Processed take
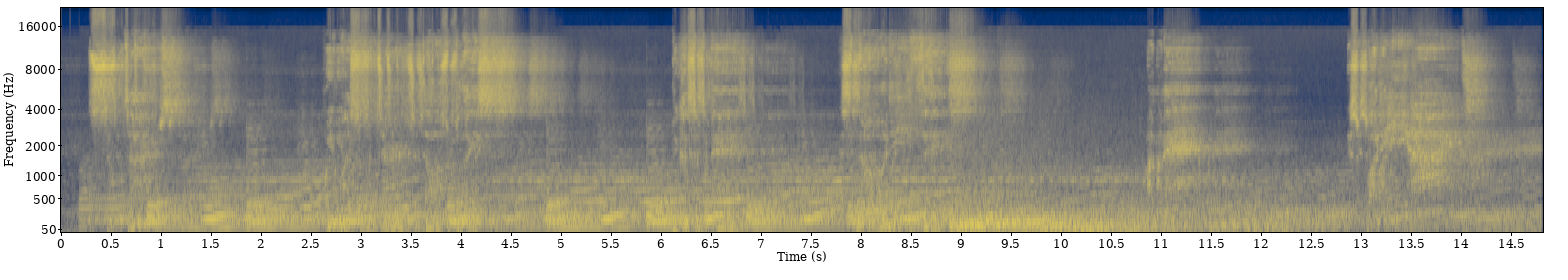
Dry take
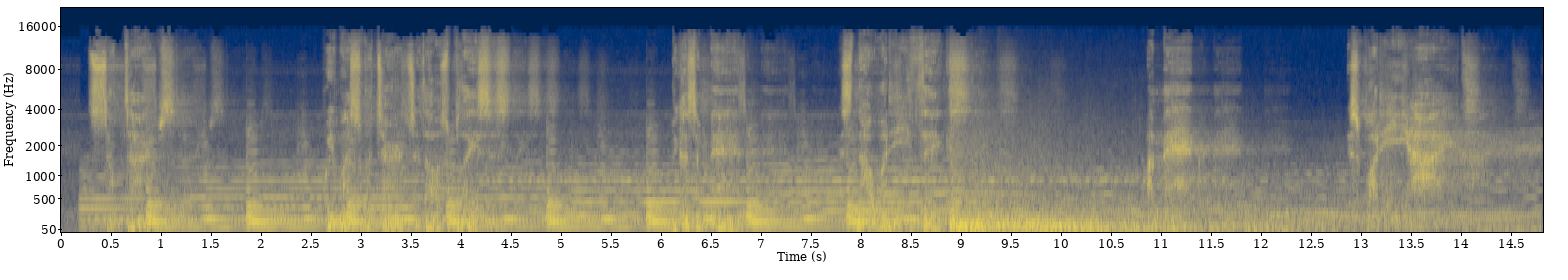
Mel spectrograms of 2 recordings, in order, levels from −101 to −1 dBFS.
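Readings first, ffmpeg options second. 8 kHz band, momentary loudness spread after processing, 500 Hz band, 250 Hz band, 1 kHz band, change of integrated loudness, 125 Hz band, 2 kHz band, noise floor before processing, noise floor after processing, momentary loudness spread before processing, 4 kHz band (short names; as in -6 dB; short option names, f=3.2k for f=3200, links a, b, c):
+10.0 dB, 17 LU, -2.5 dB, -2.0 dB, -2.0 dB, +4.5 dB, -4.5 dB, -0.5 dB, -33 dBFS, -33 dBFS, 12 LU, +3.5 dB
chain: -filter_complex "[0:a]aemphasis=mode=production:type=cd,asplit=2[a][b];[b]alimiter=limit=-14.5dB:level=0:latency=1:release=195,volume=1dB[c];[a][c]amix=inputs=2:normalize=0,flanger=delay=3.3:depth=9.1:regen=45:speed=0.29:shape=triangular,asplit=2[d][e];[e]asplit=4[f][g][h][i];[f]adelay=91,afreqshift=54,volume=-4dB[j];[g]adelay=182,afreqshift=108,volume=-14.2dB[k];[h]adelay=273,afreqshift=162,volume=-24.3dB[l];[i]adelay=364,afreqshift=216,volume=-34.5dB[m];[j][k][l][m]amix=inputs=4:normalize=0[n];[d][n]amix=inputs=2:normalize=0,asoftclip=type=tanh:threshold=-9.5dB,crystalizer=i=2:c=0,volume=-4.5dB"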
